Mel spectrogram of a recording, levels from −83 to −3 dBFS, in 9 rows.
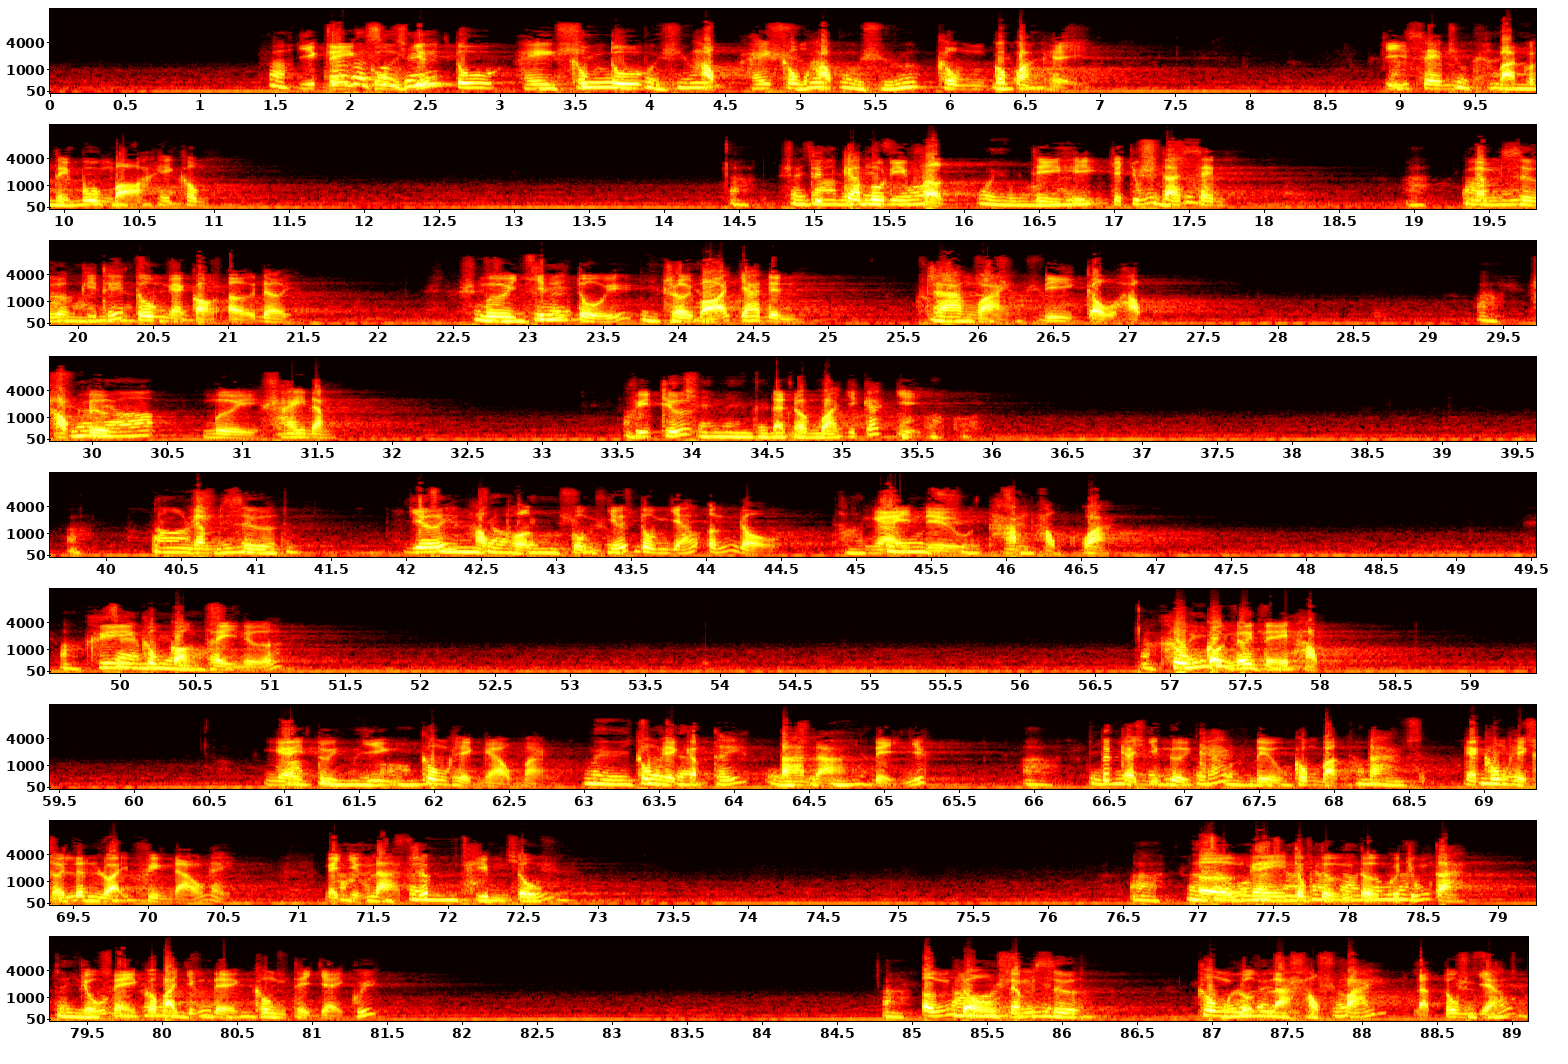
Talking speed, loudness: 110 wpm, -15 LUFS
